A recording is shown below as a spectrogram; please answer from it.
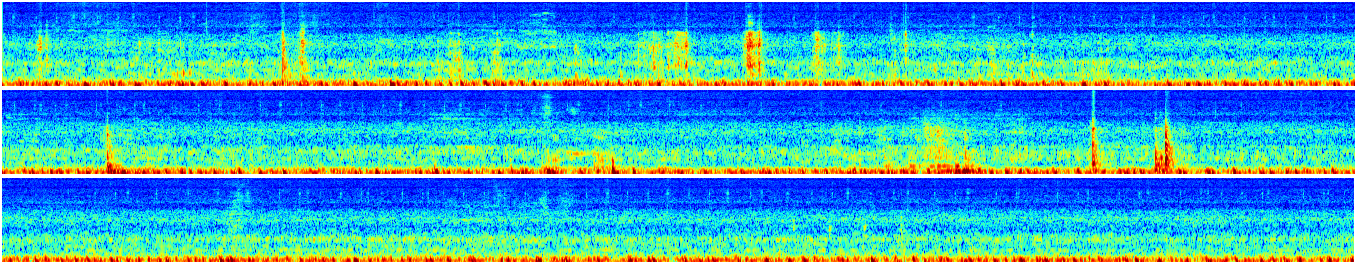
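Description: Wind rumbling steadily on a phone microphone, with scattered faint clicks and rustles as baking soda is spooned through a plastic funnel into a balloon.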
